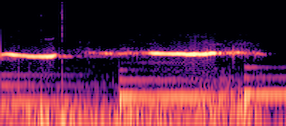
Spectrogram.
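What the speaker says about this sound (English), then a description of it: "the whistling is not really working" A person whistling a short, clear tune of a few sustained notes in changing pitch, close and fairly quiet, without talk.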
